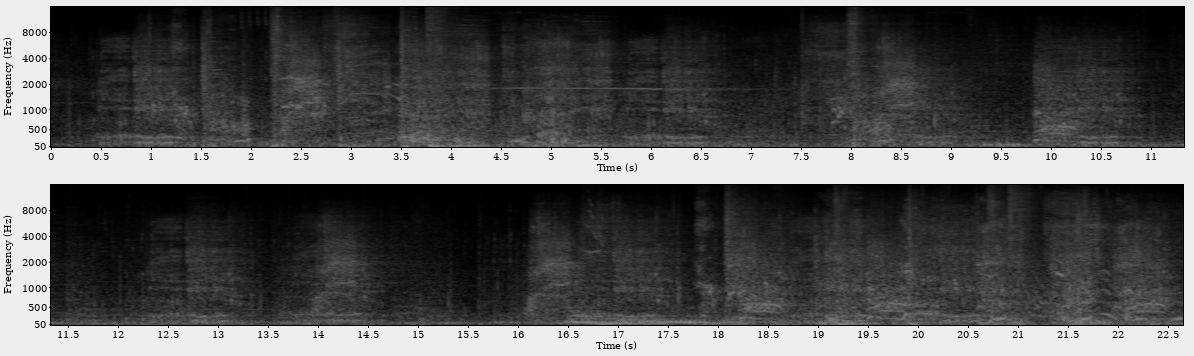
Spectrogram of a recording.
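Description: Swords swish and clash in a fight.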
